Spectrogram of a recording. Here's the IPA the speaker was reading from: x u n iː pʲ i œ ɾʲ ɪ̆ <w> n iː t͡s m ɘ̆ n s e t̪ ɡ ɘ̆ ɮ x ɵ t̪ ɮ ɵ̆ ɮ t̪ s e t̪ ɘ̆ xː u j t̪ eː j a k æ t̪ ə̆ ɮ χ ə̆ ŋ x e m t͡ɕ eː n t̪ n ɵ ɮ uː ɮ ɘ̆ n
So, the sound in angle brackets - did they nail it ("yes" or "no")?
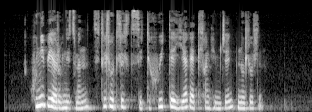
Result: no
